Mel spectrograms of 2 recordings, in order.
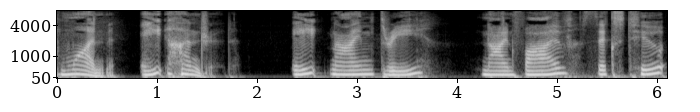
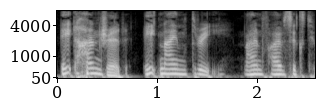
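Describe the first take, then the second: First: The number is said slowly. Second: The number is said fast.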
